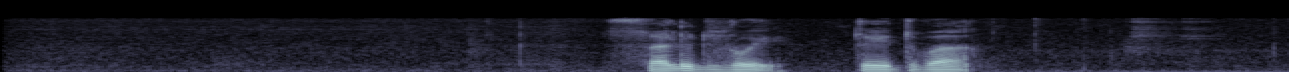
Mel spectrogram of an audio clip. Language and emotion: Russian, neutral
